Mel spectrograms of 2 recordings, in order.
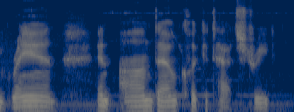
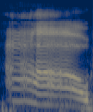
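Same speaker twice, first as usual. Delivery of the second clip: loud, high cry of pain; pained groan; 12 dB louder than usual. A narrator's reading. Mister Grumby with wood on his toe, pained groan. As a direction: groan out a sharp hurt. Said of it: "he groaned".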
